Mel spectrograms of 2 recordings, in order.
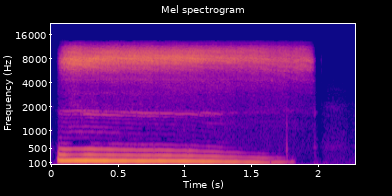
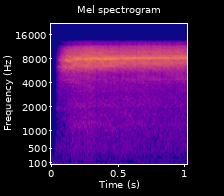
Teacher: It's because Z is a voiced sound and S is unvoiced. Your tongue and teeth are in the exact same position. The only thing that changes is whether your vocal cords are humming.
